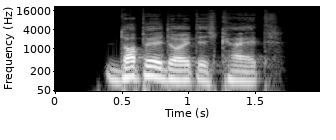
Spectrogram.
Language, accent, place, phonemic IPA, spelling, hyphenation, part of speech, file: German, Germany, Berlin, /ˈdɔpl̩ˌdɔɪ̯tɪçkaɪ̯t/, Doppeldeutigkeit, Dop‧pel‧deu‧tig‧keit, noun, De-Doppeldeutigkeit.ogg
- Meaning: 1. the state or quality of having two possible meanings, interpretations 2. something (a statement etc.) that has two possible meanings, interpretations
